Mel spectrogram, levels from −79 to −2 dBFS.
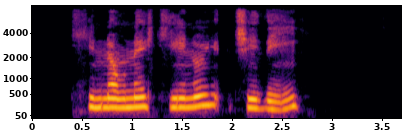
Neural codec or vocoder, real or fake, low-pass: vocoder, 44.1 kHz, 128 mel bands, Pupu-Vocoder; fake; 7.2 kHz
